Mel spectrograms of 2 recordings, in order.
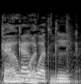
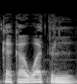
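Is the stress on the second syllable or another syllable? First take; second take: second syllable; another syllable. First: The stress is on the second syllable. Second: The stress is not on the second syllable. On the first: The speaker calls it right. "tiene un acento en la, segunda" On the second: The speaker calls it wrong. "No es cacahuatl"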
